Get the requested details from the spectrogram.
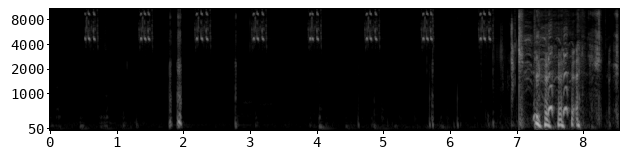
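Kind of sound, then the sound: insect, cricket chirping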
